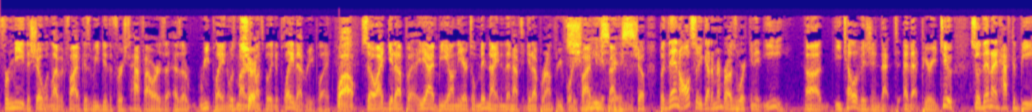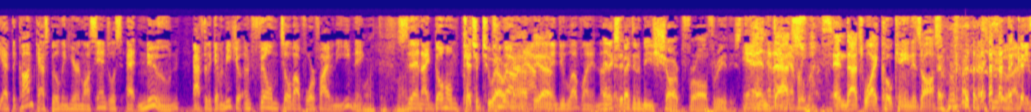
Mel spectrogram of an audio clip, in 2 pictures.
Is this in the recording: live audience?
no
